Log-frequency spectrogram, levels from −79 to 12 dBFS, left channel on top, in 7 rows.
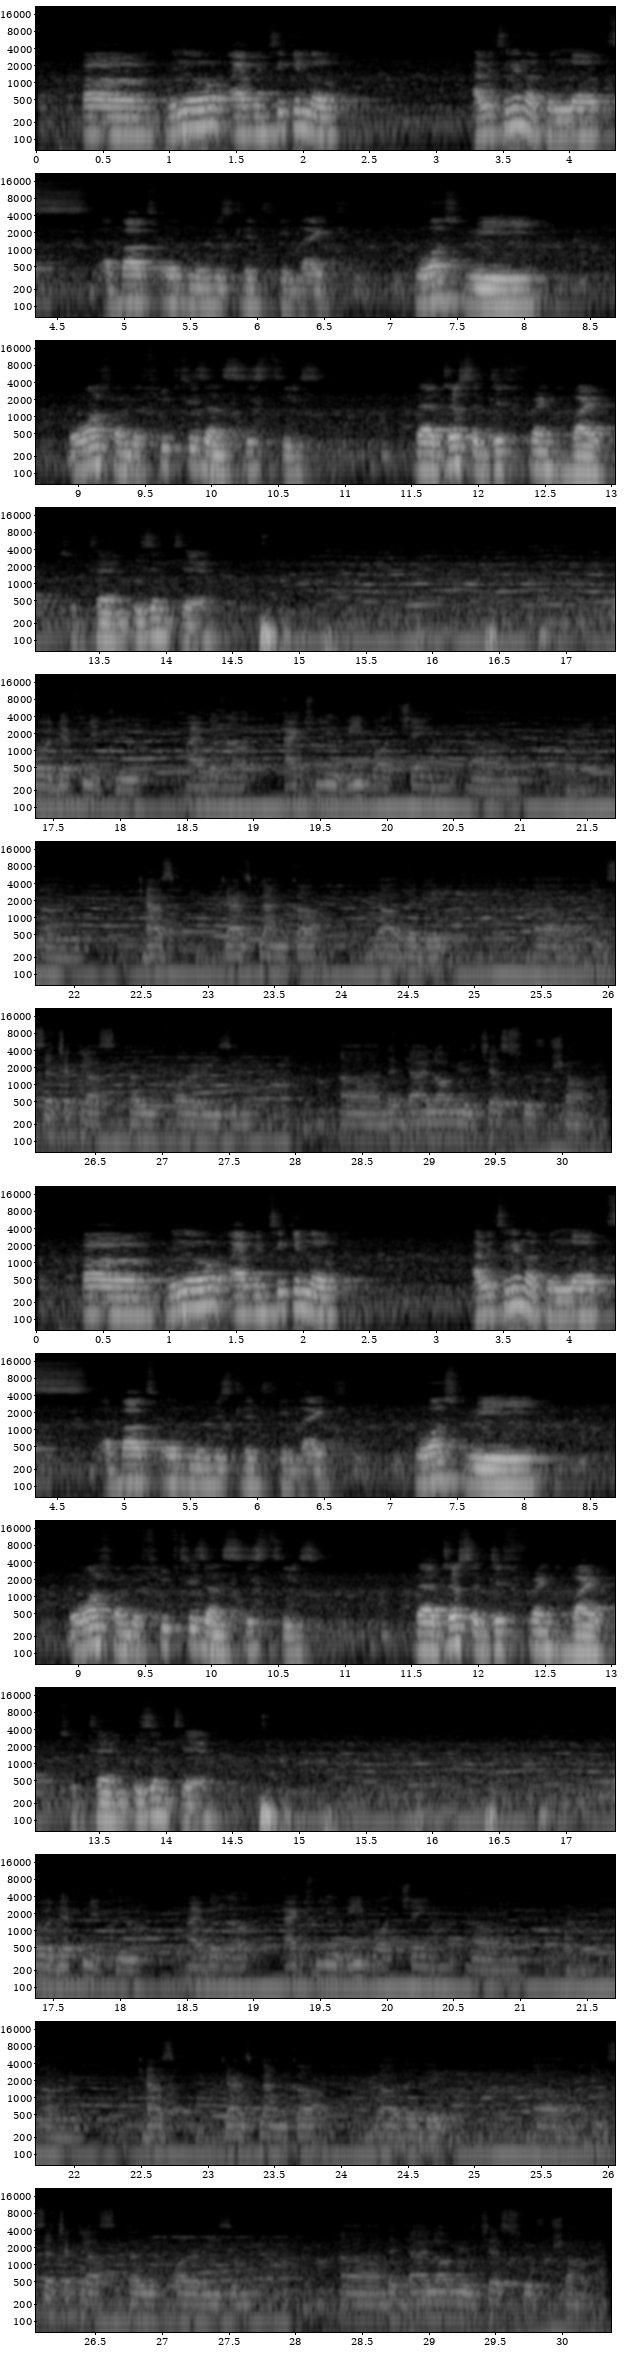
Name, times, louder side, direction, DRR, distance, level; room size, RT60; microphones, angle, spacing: voice 1, 0.3-2.2 3.3-4.5 4.8-6.5 7.2-8.1 8.9-9.5 9.8-10.7 11.5-12.9 13.5-14.3 14.7-14.8, right 1 dB, 20° right, 0.7 m, -25 dB
sound 1, 14.8-28.0, left 2 dB, 60° left, 2.8 m, -46 dB
voice 2, 17.3-18.2 18.5-21.0 21.7-22.1 22.5-22.8 23.1-23.9 24.2-24.8 25.4-27.7 28.3-30.2, equal, 15° left, 2.6 m, -42 dB
29.5 x 15.5 x 2.7 m
head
